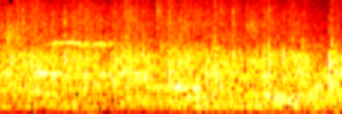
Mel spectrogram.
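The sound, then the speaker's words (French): Steady audience applause for the director of the Alliance française fills the whole stretch, a dense, even wash of many hands clapping at a constant loudness with no single claps standing out and no voices. “que je vous demande d'applaudir, s'il vous plaît.”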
